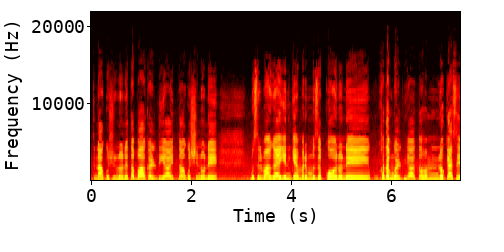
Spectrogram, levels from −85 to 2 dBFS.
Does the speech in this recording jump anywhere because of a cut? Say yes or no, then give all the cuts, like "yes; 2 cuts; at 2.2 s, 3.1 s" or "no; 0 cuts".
no; 0 cuts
